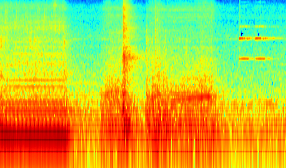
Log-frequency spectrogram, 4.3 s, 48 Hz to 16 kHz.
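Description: Jura Z6 coffee machine's pump humming steadily during its cleaning programme, cutting off about a second in. Then a sharp click, some faint mechanical noises, and a short high electronic beep near the end.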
